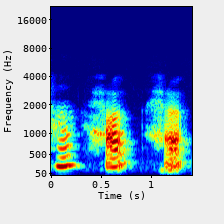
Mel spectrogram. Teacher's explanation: Ha adalah wastul halki atau pertengahan tenggorokan.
